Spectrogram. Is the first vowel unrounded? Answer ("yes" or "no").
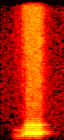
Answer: no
